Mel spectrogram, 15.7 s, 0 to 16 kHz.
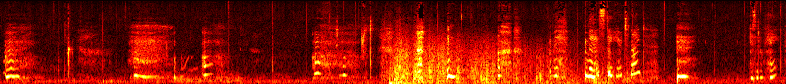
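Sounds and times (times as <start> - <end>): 
steady rain pattering: 0.0 - 15.7
deep rolling thunder rumbling: 0.4 - 15.0
speech: 11.8 - 13.0.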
